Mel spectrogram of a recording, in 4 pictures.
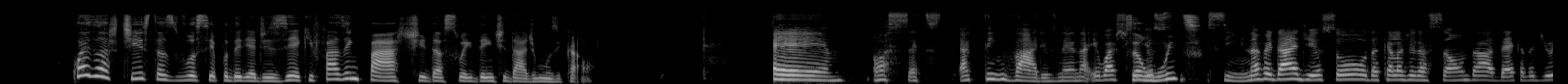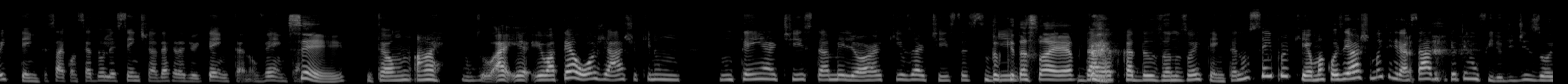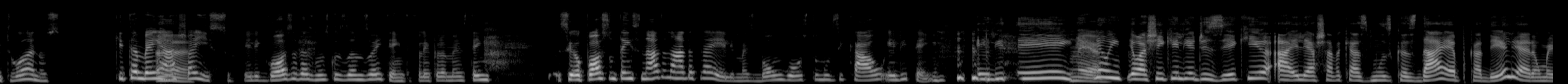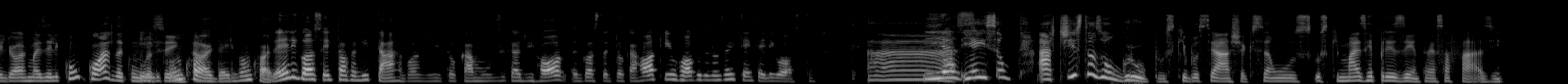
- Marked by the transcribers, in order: chuckle; other noise; chuckle; background speech; tapping
- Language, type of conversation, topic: Portuguese, podcast, Que artistas você considera parte da sua identidade musical?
